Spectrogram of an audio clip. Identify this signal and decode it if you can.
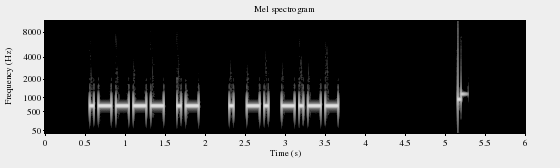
Morse code, heard as a keyed tone, about 22 wpm, 700 Hz. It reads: 1A ENY
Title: Field Day Exchanges - 22wpm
